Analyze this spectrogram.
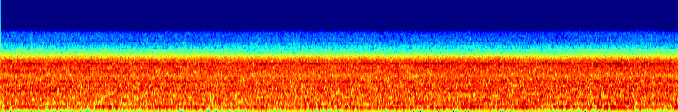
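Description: Steady rush of the river's whitewater rapids, with the low hum of an approaching diesel locomotive's engine underneath.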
